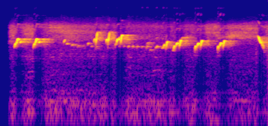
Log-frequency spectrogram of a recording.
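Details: Sooty-headed bulbul song used as a trapping lure, meant to draw out the bird's full repertoire: sweet, high chirped notes in quick bursts, some rising and upslurred, with a faint low hum beneath.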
